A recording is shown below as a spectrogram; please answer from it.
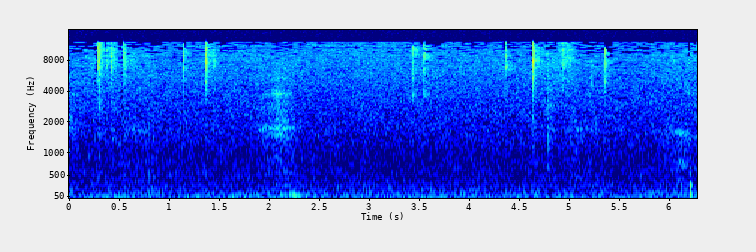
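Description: Near silence, with scattered faint clicks from a computer mouse and keyboard as a spreadsheet formula is entered.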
